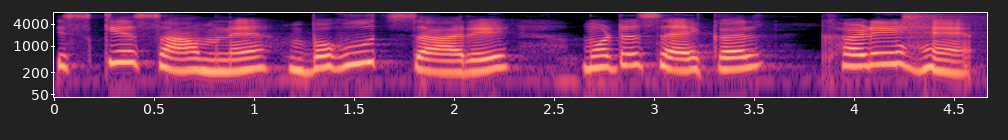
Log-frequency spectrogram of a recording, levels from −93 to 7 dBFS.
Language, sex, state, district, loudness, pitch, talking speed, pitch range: Hindi, female, Jharkhand, Deoghar, -12 LUFS, 275 Hz, 90 wpm, 240-315 Hz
